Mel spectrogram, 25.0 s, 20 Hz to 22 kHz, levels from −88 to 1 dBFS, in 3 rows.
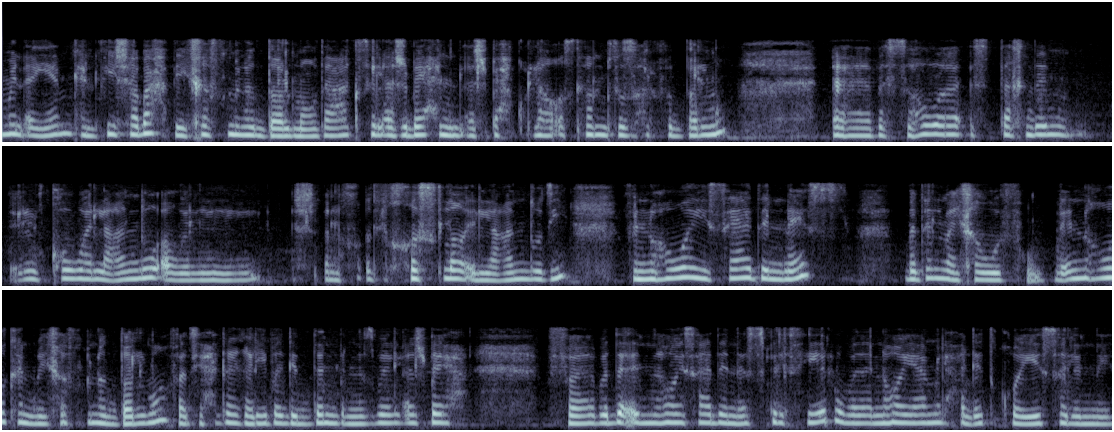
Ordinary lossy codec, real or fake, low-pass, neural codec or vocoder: none; fake; 7.2 kHz; vocoder, 22.05 kHz, 80 mel bands, HiFi-GAN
